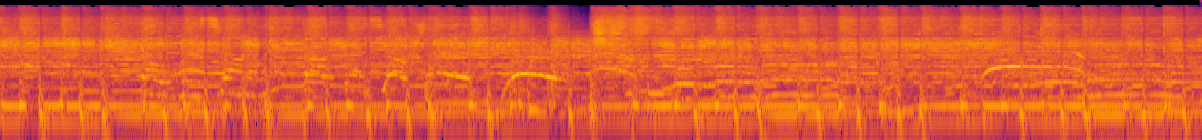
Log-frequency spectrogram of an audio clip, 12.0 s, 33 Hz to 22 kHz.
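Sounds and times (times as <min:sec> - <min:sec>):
drums with steady beat: 0:00.0 - 0:12.0
live rock band playing: 0:00.0 - 0:12.0.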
